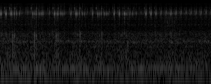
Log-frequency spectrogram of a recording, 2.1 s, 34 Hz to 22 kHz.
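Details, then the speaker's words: AHM GP18 model locomotive motor, run with bushings making contact: thin high buzz with quick even ticking, no rough patches; runs smoothly. "here how smooth it's running yeah"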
